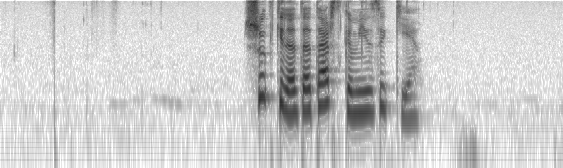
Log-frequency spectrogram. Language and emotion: Russian, positive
